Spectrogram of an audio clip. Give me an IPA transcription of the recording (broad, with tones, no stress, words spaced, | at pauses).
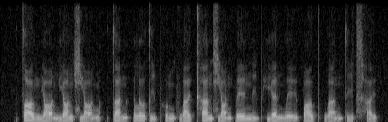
t̪ɑ˥˩ʊ̯n̪jɑ̰˨˩ŋjɑ˥˩ŋɕjɑ̰˨˩˦ŋ | t̪a˥˩n | lɤ˥t̪ḭ˨˩ pʰʊ˥˩ŋfwa˧˥ɪ̯ kʰa˥n ɕjɑ̰˨˩ŋpe˥ɪ̯n̪ḭ˨˩pʰjɛ˥˩ n̪wḛ˨˩ɪ̯pɑ˥ʊ̯pʰwa̰˨˩n t̪i˥˩t͡sʰa˩ɪ̯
